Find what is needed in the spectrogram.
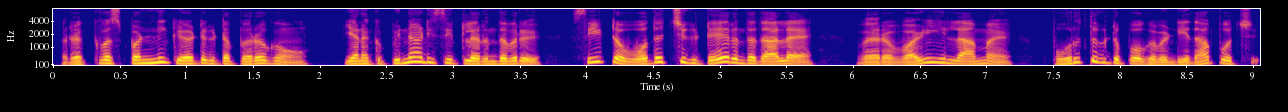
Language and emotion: Tamil, sad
